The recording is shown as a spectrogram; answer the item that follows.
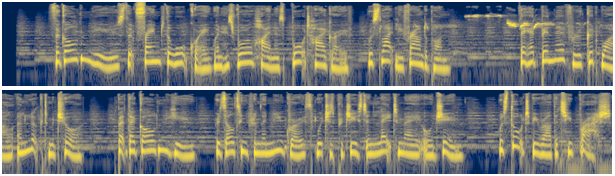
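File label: British English, female, corporate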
